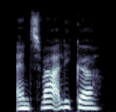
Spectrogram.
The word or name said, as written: ansvarliggøre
